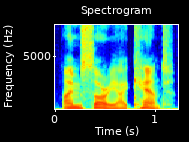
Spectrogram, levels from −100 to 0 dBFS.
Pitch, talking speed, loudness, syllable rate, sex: 135 Hz, 195 wpm, -16 LUFS, 4.7 syllables/s, male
